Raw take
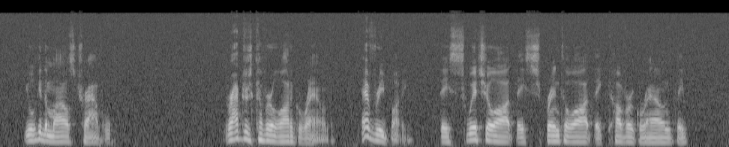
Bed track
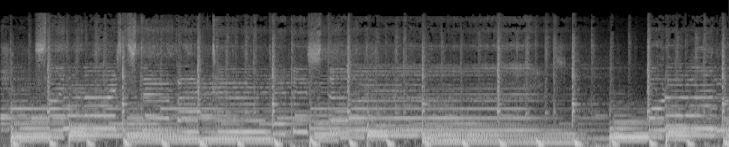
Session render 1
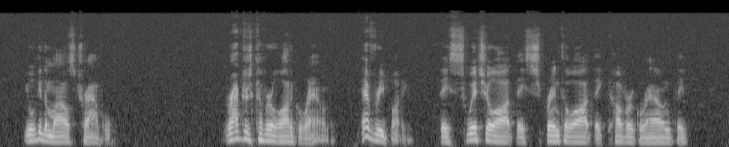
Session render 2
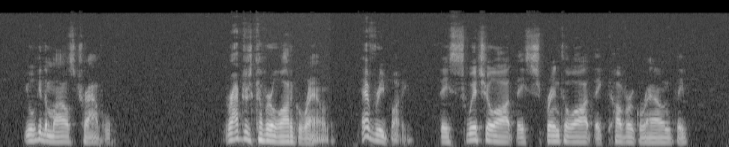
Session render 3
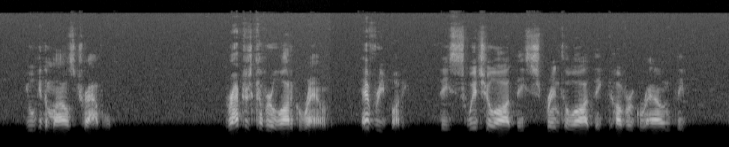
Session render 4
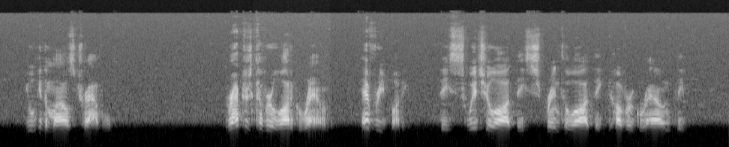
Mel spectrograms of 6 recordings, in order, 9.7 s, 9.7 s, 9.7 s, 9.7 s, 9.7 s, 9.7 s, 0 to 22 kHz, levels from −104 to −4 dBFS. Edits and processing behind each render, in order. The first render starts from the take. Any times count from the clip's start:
noise print and reduce 6 dB
3.38–4.40 s: gain +3 dB
steep high-pass 620 Hz 72 dB/octave; treble shelf 9.9 kHz +8.5 dB
trim +12 dB

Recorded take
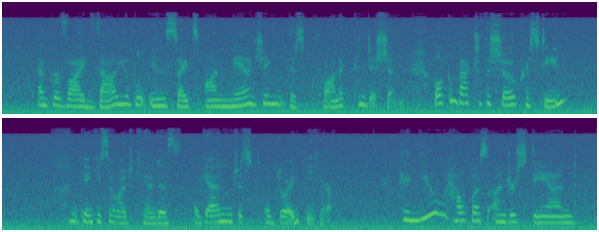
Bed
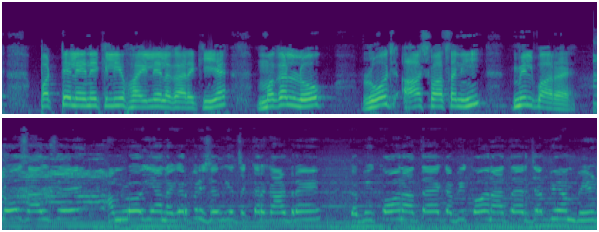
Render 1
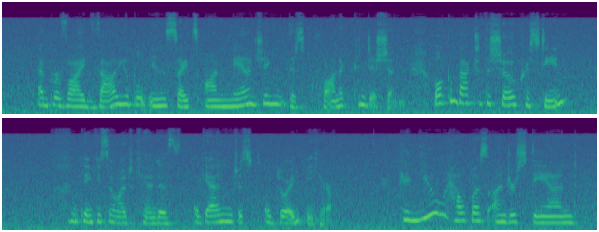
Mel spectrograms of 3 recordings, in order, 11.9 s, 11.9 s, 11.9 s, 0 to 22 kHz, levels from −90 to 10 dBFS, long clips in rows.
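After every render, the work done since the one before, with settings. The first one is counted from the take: hum notches 60/120/180/240/300 Hz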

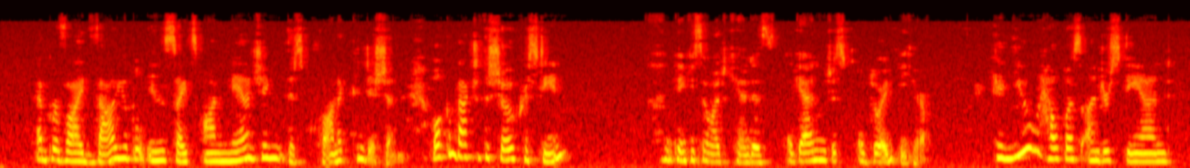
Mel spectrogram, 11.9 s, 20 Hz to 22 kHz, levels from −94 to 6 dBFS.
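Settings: noise print and reduce 12 dB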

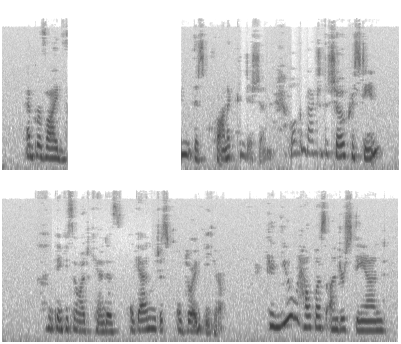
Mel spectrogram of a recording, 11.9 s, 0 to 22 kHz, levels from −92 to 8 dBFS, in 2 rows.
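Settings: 0.98–2.69 s: mute; 3.41–4.94 s: compression, threshold -29 dBFS; 6.70–8.20 s: peaking EQ 5.3 kHz -9 dB 1.4 oct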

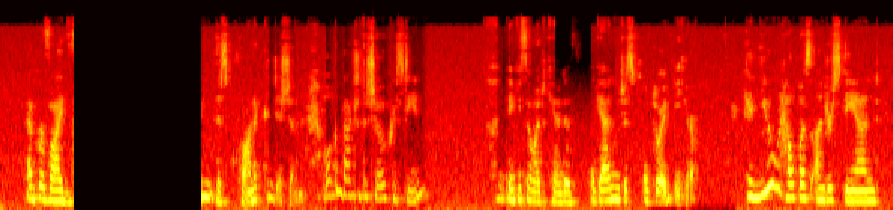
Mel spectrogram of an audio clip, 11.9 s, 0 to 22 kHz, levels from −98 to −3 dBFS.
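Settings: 4.97–6.78 s: compression 3:1, threshold -33 dBFS; 7.40–7.89 s: distance through air 320 m; 8.64–9.81 s: high-pass 260 Hz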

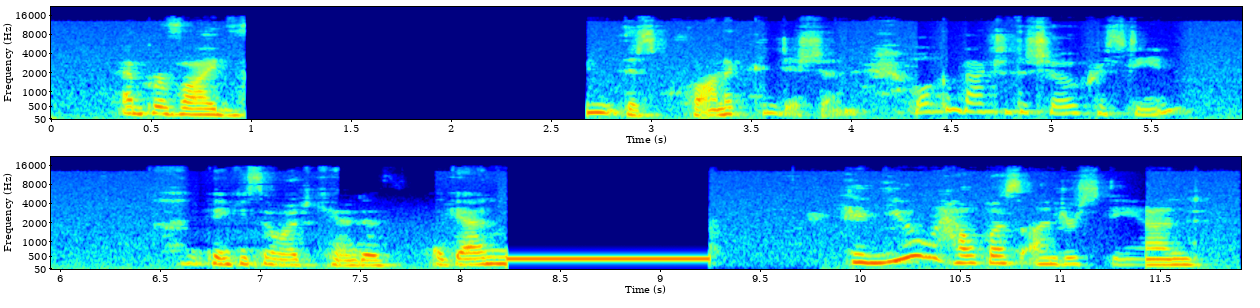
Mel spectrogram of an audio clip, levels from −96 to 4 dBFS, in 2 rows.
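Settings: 6.66–7.30 s: comb of notches 880 Hz; 8.24–9.26 s: bleep 400 Hz -19 dBFS; 10.70–11.44 s: fade out, to -23.5 dB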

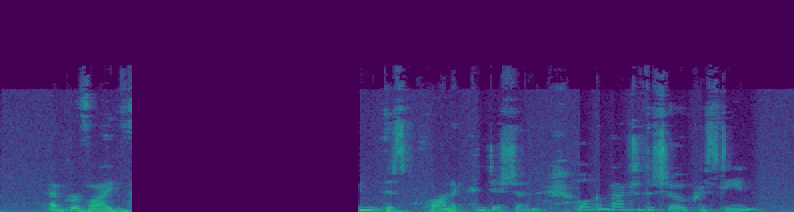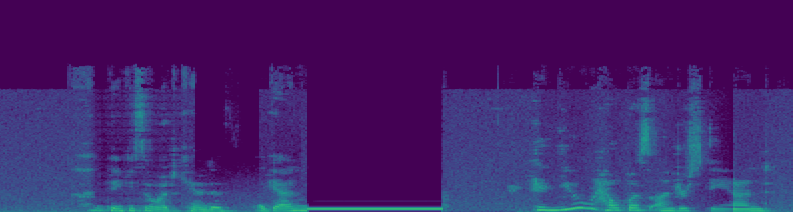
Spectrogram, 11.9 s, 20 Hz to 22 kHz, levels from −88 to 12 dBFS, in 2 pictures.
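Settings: compression 4:1, threshold -23 dBFS, peak gain reduction 6.5 dB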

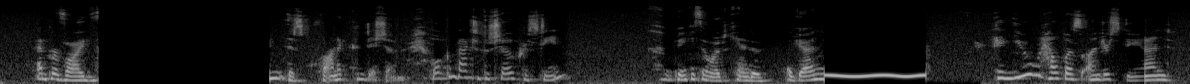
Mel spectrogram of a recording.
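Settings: wow and flutter 130 cents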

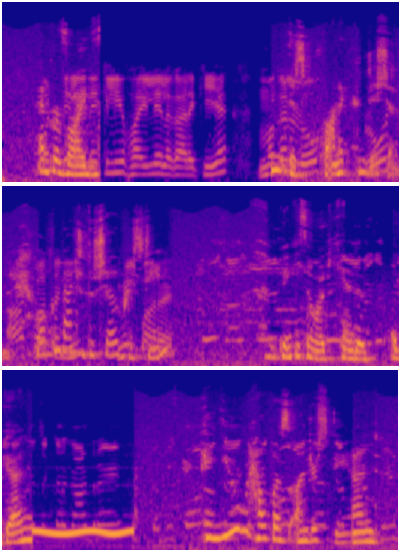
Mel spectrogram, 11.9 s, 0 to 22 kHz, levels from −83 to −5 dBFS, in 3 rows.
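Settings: add bed -15.5 dB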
